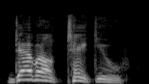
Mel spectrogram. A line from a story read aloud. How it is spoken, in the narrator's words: growled Master Andre Mounier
